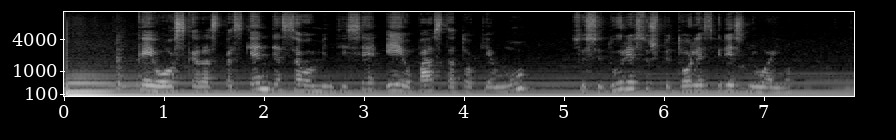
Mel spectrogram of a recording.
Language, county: Lithuanian, Tauragė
